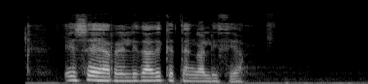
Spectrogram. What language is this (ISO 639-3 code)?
glg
